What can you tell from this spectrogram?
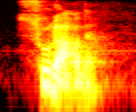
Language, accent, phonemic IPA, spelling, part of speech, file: French, France, /su.laʁd/, soûlarde, noun, LL-Q150 (fra)-soûlarde.wav
- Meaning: female equivalent of soûlard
